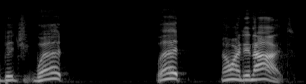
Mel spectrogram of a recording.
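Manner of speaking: high, loud outraged what; outraged denial, pitched high and loud; indignant disbelief. Retold or imitated. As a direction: shoot back in shocked disbelief. Indignant retort to haters.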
